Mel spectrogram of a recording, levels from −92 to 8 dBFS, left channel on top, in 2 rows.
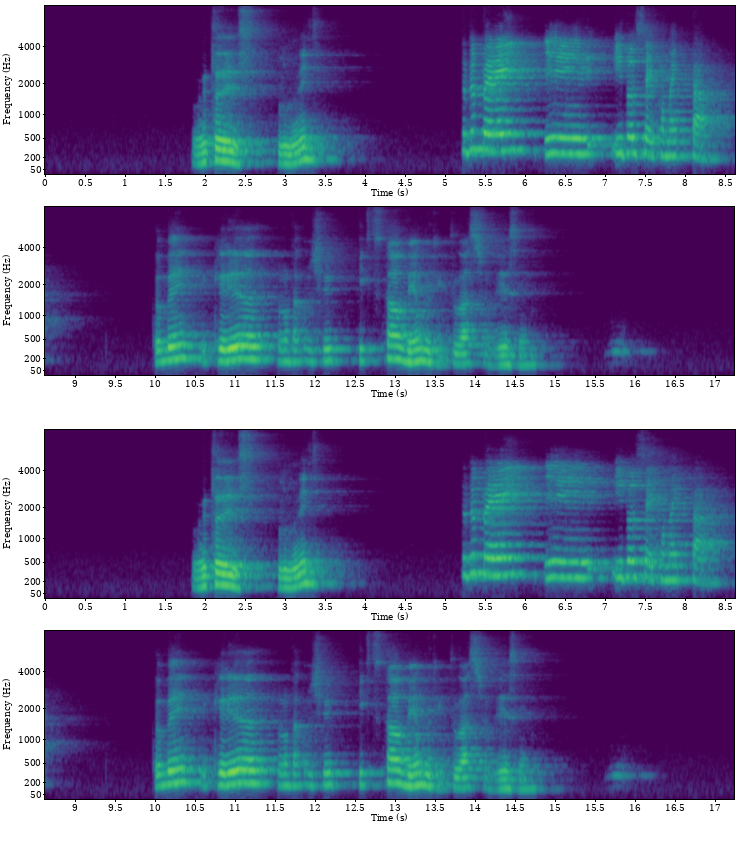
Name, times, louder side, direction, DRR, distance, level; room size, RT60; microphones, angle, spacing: voice 1, 1.8-2.6 2.9-3.4 10.0-12.3 12.6-14.8, equal, ahead, 4 dB, 0.5 m, -21 dB
voice 2, 5.2-5.9 6.2-8.3 15.7-15.9, left 2 dB, 80° left, 4 dB, 1.3 m, -23 dB
15.0 x 6.8 x 4.5 m, 1.2 s
head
